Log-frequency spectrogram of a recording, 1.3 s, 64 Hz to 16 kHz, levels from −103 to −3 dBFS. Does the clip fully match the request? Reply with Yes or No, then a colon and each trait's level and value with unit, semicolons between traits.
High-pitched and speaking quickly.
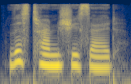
No: high, 220 Hz; average, 185 wpm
